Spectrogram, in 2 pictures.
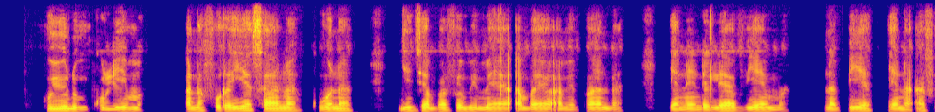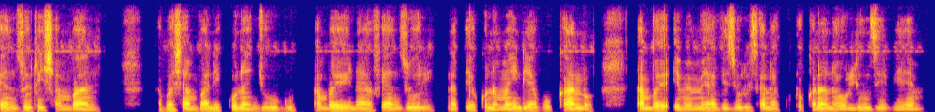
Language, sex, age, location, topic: Swahili, male, 18-24, Kisumu, agriculture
